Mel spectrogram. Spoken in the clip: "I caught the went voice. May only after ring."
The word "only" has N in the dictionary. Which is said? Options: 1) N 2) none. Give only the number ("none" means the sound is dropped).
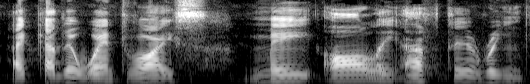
2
